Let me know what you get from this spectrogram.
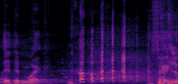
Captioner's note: audience laughs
